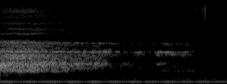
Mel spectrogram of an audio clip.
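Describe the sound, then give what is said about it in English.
A long breath exhaled through the mouth at the start of a guided breathing exercise, one soft airy rush that fades over about two seconds over a steady low hum. “And we'll completely exhale all of our air to begin. You can breathe out through the mouth,”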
